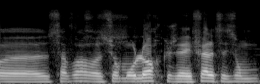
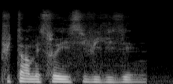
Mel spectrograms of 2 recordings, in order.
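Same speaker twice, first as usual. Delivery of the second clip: a touch of despair, slightly desperate tone; 3 semitones lower, 5 dB quieter than usual. Speaking in character to a crowd: slightly desperate tone. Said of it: "avec un ton un peu désespéré".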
